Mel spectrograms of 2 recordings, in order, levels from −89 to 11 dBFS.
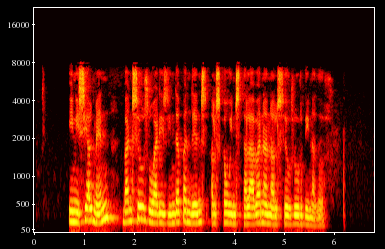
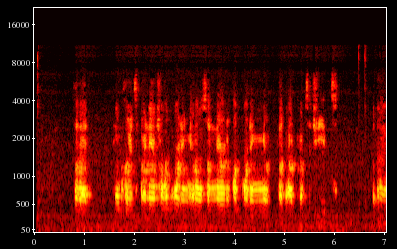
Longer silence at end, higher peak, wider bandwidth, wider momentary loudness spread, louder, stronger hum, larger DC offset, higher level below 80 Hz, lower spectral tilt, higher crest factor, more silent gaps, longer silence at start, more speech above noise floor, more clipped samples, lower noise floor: first, 0.9 s vs 0 s; first, 0 dBFS vs -4 dBFS; second, 8.4 kHz vs 10.5 kHz; second, 7 LU vs 10 LU; first, -14 LUFS vs -19 LUFS; neither; neither; first, -56 dBFS vs -62 dBFS; first, -4 dB/octave vs -1.5 dB/octave; about the same, 14 dB vs 16 dB; neither; about the same, 0.7 s vs 0.8 s; first, 56 dB vs 38 dB; neither; first, -71 dBFS vs -58 dBFS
